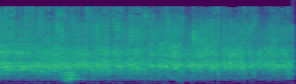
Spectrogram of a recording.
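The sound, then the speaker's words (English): A small audience claps at a live show, a continuous patter of many hands at an even, moderate level that holds steady for about three seconds without voices. “We have a small audience tonight, but even with a small audience, uh, only one tenth of that audience applauded two of the really great artists of our time”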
